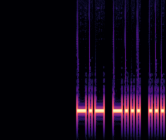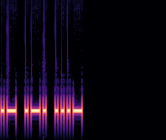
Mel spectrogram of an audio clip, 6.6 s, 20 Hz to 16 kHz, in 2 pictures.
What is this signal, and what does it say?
Morse code, heard as a keyed tone, about 21 wpm, 700 Hz. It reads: KB4RV
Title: USA Call Signs - 5 Characters - Repeated 3x - 20wpm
